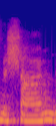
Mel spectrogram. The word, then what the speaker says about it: Michon: My name is Michon Mayfield. And my first name is spelled M-I-C-H-O-N.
